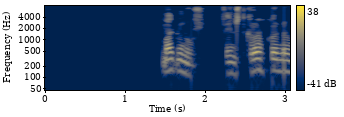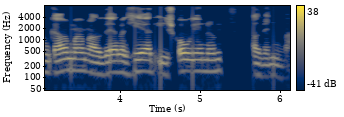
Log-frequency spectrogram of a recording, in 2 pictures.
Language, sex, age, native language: Icelandic, male, 20-29, Icelandic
